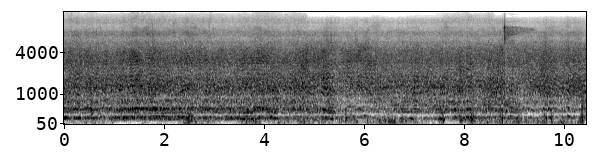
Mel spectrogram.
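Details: Swarm of honey bees flying around a hive entrance in February sunshine, GoPro Hero 7 Black less than a foot away; continuous layered humming drone, with brief bumps as bees land on the camera.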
